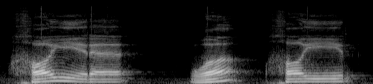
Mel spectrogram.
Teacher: فالراء ترقق وقفا ووصلا إذا كانت مسبوقة بياء ساكنة. والملاحظ هنا السكون، الياء هنا سكون الحي، سكون الحي. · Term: ترقيق الراء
